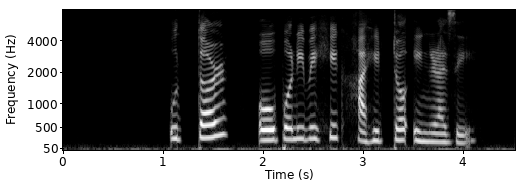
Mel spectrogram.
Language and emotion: Assamese, neutral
